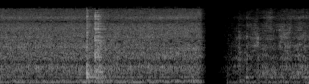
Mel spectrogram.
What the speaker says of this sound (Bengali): দেখো মশলাটা খুব সুন্দর লাল লাল ভাজা হচ্ছে এখানে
